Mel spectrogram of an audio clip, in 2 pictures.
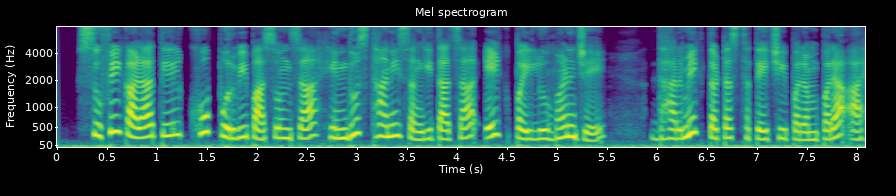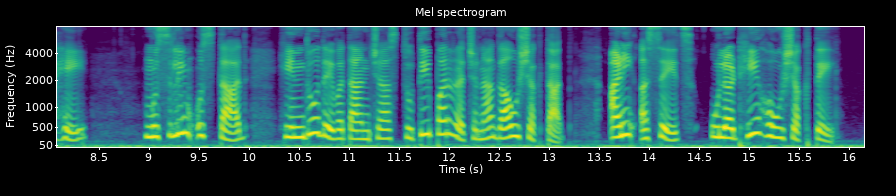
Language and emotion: Marathi, neutral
